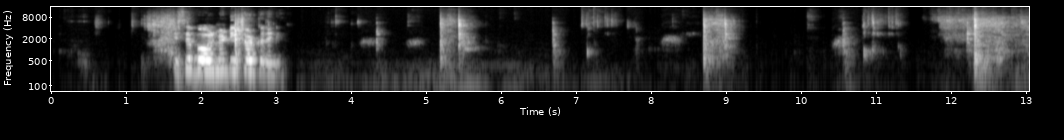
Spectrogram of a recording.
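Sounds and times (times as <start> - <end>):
spoon knocking and scraping a pot: 5.2 - 5.8, 12.0 - 13.0.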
